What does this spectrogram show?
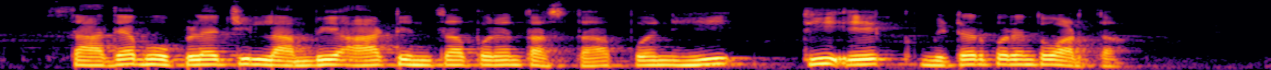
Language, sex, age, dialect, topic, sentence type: Marathi, male, 18-24, Southern Konkan, agriculture, statement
